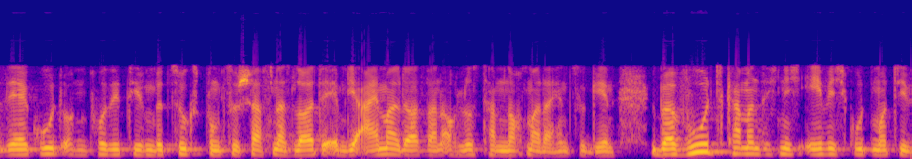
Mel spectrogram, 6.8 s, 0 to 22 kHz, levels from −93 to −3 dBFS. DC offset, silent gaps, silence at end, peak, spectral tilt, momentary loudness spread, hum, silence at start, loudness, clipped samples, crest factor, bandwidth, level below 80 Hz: under 0.1%; none; 0 s; -6 dBFS; -9 dB/octave; 7 LU; none; 0 s; -21 LUFS; under 0.1%; 16 dB; 4.3 kHz; -70 dBFS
